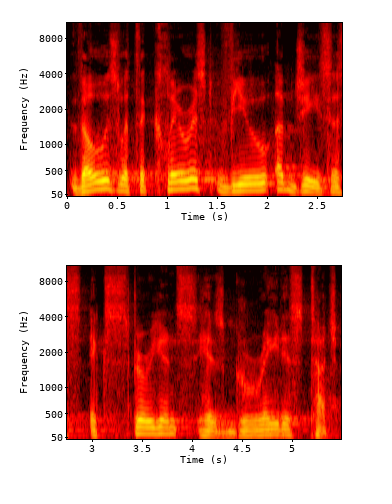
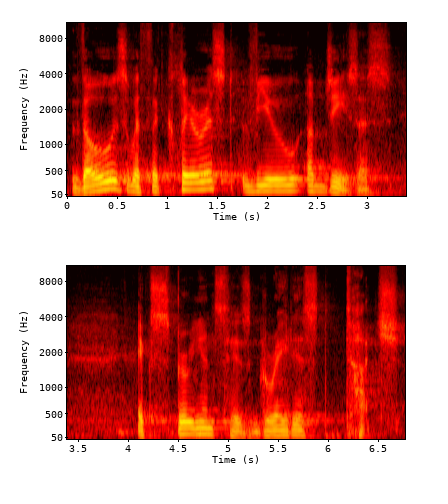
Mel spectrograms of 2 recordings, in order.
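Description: First: Clearest and greatest leaned on, slow and deliberate; slow emphatic repeat. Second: Those with the clearest view of Jesus experience his greatest touch, slowly, every word weighed; slow emphatic reading. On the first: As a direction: repeat the line slowly so it sinks in. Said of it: "Think about that". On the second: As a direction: read the key line slow and deliberate. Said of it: "I wrote for you there in your notes". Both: Shown as a demonstration.

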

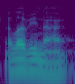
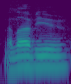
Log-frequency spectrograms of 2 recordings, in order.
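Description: First: Mock loves-me-not, dropped low and softer; petal-plucking rejection. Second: Mock loves-me chant, level and held; petal-plucking verdict. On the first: God pulling flower petals over a person, mock rejecting. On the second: God pulling flower petals over a person, mildly favourable. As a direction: pretend to pluck a petal on a yes. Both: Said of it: "for each person, God has a flower".

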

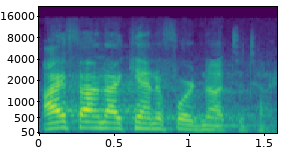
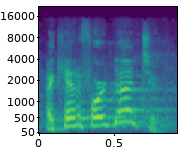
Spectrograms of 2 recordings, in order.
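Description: First: Said in the usual way. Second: American accent. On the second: Shown as a demonstration. Pastor to congregation, playful American accent. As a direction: pitch lifted, in a light American accent on "not". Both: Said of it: "You gotta say it with an American accent".

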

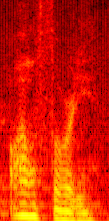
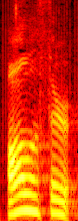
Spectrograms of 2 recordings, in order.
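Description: First: "all authority" dropped low and soft, weighty; weighty stress. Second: Said in the usual way. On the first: Shown as a demonstration. Pastor repeating Jesus' words, low and weighty. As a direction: let "all authority" sink low and heavy. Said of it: "All author-, all authority".

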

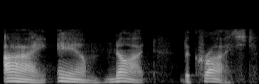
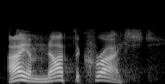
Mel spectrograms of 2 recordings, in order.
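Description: First: Each word laid out very slowly; I am not the Christ, drawn out very slowly; slow and certain. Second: I said high and loud, whole line slowed; forceful denial with I raised and loud; emphatic denial. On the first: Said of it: "That's em-, for emphasis. That is for certainty". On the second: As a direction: proclaim it hard, stressing I. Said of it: "That's em-, for emphasis". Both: Shown as a demonstration.

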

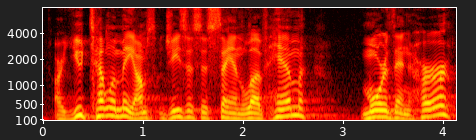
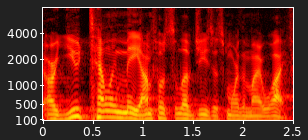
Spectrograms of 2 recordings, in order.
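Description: First: Higher, louder indignant protest; hammed-up outrage from a young husband; man in Sunday school objecting, angrily; angry retort. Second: Said in the usual way. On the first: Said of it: "he got, he got mad". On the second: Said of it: "he got mad".

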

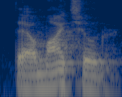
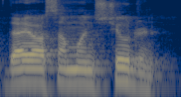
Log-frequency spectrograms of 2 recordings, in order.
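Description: First: Softer, lower, "my" leaned on tenderly; quiet weight on "my" in "They are my children"; stress on my. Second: Said in the usual way. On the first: Shown as a demonstration. Pastor claiming his own children, soft stress on my. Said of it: "It's the word my". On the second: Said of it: "same sentence, slightly different each time".

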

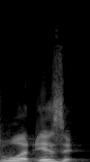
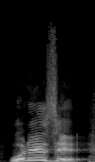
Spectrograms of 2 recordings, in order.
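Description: First: Said in the usual way. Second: High, puzzled what is it; puzzled question. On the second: Retold or imitated. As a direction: ask it baffled and high. Puzzled Israelites voiced.

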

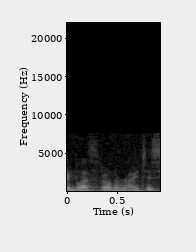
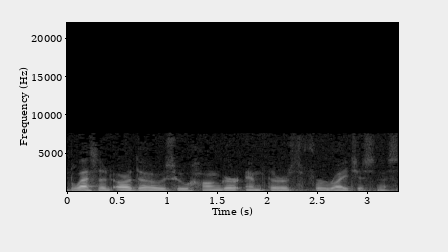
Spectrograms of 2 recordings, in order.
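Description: First: Low, much softer misquote. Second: Slow, deliberate scripture reading; correct quote. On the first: Preacher softly giving the wrong quote of Jesus. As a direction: drop it low and quiet as the wrong version. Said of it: "Jesus didn't say". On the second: Preacher slowly giving Jesus's actual words. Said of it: "He said". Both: Shown as a demonstration.

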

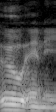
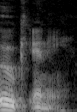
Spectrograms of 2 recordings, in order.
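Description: First: "u any" with no k, vowel running into vowel; unwanted form. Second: "uk any" with a k closing the oo before any; correct form. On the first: Teacher shows students the form you don't want, "u any" without the k. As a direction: say "u any" as plain oo before any, no k. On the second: Teacher shows students the wanted form, "uk any" with the k. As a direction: say "uk any" with a k breaking up the two vowels. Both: Shown as a demonstration. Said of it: "phonetic pronunciation of it".

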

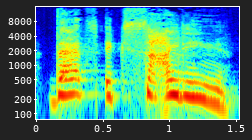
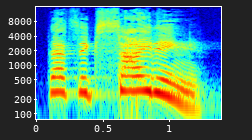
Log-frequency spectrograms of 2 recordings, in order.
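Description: First: Said in the usual way. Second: Excited. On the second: Shown as a demonstration.

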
